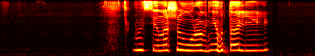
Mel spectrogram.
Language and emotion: Russian, sad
